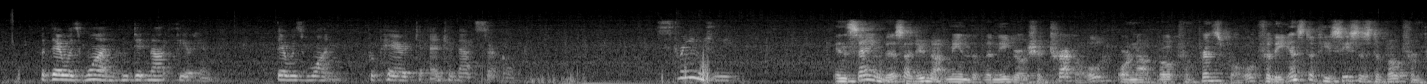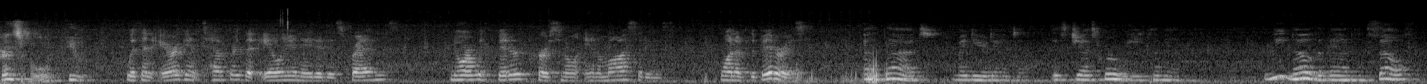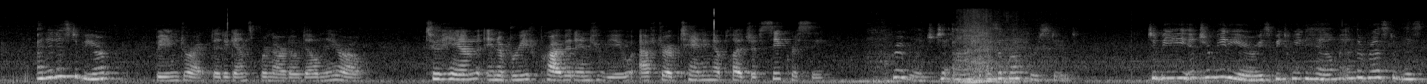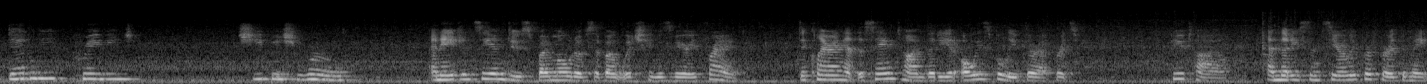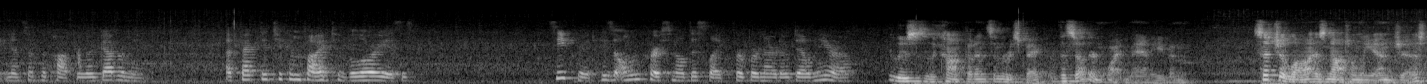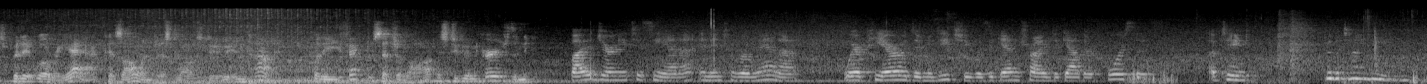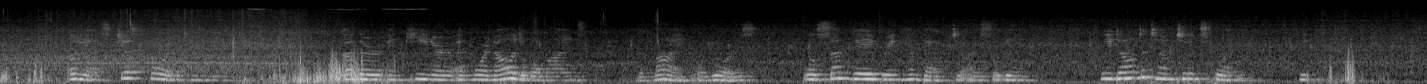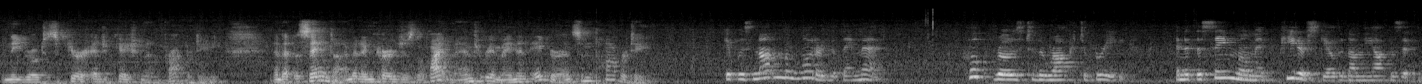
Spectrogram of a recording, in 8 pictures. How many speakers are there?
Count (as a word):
four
